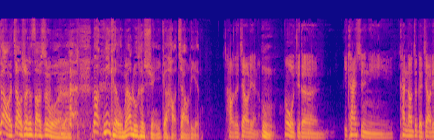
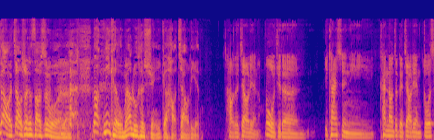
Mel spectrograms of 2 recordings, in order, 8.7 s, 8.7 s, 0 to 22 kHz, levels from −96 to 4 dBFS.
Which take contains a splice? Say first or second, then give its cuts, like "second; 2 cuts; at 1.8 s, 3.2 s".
second; 1 cut; at 5.2 s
